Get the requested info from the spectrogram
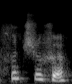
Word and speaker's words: Fuchu: Mais l'hippodrome de Tokyo en lui-même, il est à Fuchu, si je le prononce bien. Fuchu. Fuchu, voilà, Fuchu.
